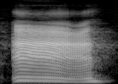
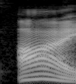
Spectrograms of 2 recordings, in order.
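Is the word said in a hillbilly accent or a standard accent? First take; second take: hillbilly; standard. First: It is said in a hillbilly accent. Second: It is said in a standard accent. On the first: The speaker calls it wrong. "not I" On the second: The speaker calls it right. "she'd be like, it's I"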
